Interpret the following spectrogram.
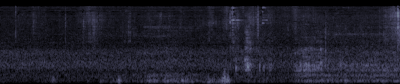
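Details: Giant Schnauzer growling over a bone, a low rumbling growl in irregular pulses through the clip, with soft background noise.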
